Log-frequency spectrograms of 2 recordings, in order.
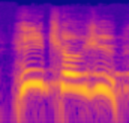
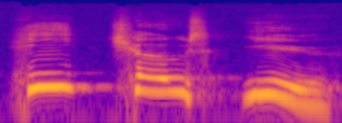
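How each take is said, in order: First: Much louder, higher, driving it home; preaching shout. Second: Very slow, tender stress on he; gentle emphasis. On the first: Acted. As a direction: proclaim it to the congregation. Preacher repeats at full force. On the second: Retold or imitated. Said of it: "What she was saying to them".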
